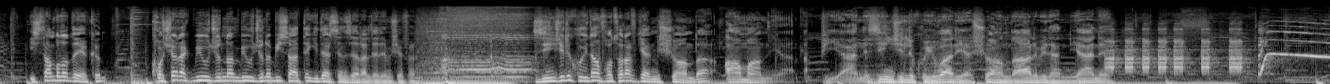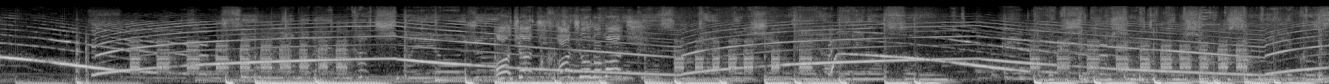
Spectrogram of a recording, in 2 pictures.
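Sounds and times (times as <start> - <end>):
speech: 0.3 - 4.7, 5.4 - 11.8
emergency vehicle sirens wailing in traffic: 11.0 - 26.5.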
